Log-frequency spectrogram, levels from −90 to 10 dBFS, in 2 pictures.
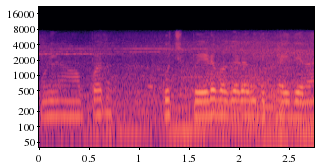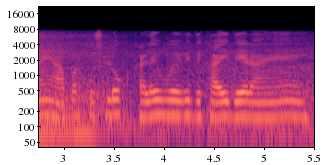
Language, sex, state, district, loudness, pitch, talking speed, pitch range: Hindi, male, Bihar, Jahanabad, -20 LUFS, 155 Hz, 240 wpm, 155-165 Hz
